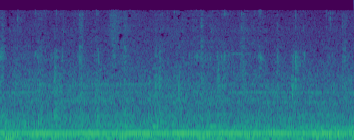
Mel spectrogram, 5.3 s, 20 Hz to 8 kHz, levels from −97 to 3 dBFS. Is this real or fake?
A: real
